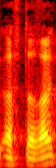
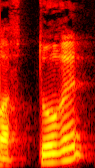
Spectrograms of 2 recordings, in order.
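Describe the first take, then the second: First: It has an 'a' vowel and ends in 'a'. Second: It has an 'o' vowel and ends in 'eh'.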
